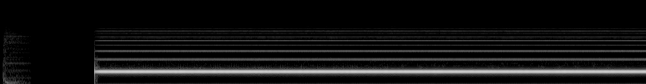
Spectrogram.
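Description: Colour-bars test tone: a loud, steady, unbroken electronic tone at one mid pitch with fainter higher overtones. It starts abruptly about a second in, after a moment of silence.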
